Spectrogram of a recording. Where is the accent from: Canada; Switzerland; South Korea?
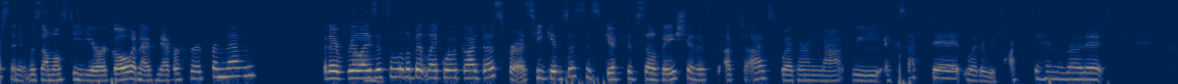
Canada; I'm from Canada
